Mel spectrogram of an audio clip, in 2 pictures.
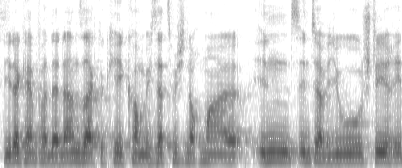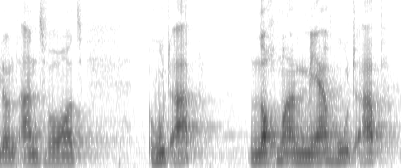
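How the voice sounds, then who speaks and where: A man's voice: mid-range voice, level tone, measured pace, a little mellow. A man hosting a conversational live-stream sports interview, talking at length in an encouraging way. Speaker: combat sports show host, interviewer.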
